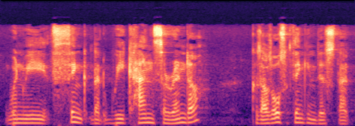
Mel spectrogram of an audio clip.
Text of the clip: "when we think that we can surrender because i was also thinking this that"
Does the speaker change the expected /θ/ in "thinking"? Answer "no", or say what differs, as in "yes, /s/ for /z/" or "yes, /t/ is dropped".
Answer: no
